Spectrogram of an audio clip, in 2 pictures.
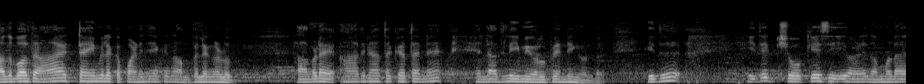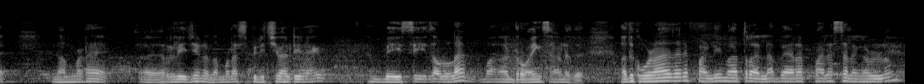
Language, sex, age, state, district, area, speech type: Malayalam, male, 18-30, Kerala, Idukki, rural, spontaneous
